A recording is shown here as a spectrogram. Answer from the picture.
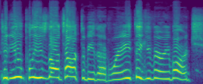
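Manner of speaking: very high pitch. Retelling a confrontation, the speaker acts out their past self in a higher-pitched voice. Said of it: "bit at a higher pitch".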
